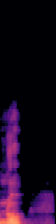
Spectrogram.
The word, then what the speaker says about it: know: Knowledge, c'est K-N-O-W-L-E-D-G-E. Knowledge, ça veut dire connaissance. Il sortit du verbe to know, qui veut dire savoir. To know, on a songé que c'est K-N-O-W. Alors ça, que je ne vais pas prononcer K, c'est parce que K, il est silencieux.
